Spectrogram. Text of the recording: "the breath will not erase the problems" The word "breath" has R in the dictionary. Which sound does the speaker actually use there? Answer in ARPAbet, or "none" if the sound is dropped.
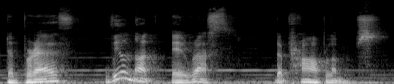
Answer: R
